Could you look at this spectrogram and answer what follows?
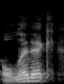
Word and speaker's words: Olenick: Alyssa Olenick. I was going to say Olnick, but luckily I asked her beforehand how to pronounce that, so we got it right there on that.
